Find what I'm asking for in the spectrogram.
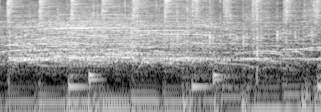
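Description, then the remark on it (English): A live concert audience cheers and whoops in a steady, loud wash of crowd noise as the band's keyboard player is introduced, with a low bass line and rhythmic beats running underneath. “we got … on the keys over there, ladies and gentlemen. Round of applause.”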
